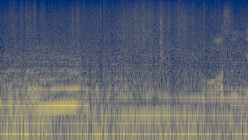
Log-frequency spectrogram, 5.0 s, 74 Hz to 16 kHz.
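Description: A tuned Honda K20A engine running an HKS F-CON V Pro engine computer revs loudly and steadily, holds a high pitch, then drops and climbs again, with voices in the background.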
